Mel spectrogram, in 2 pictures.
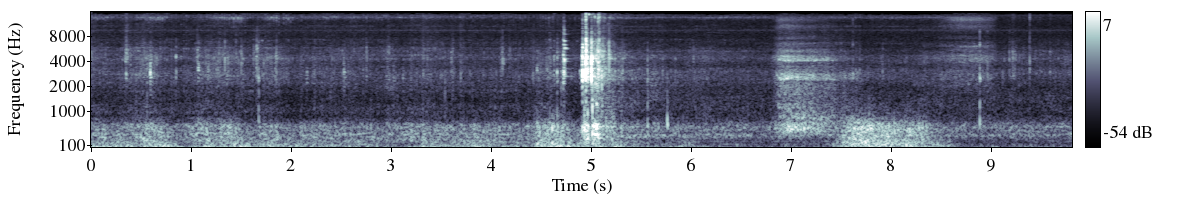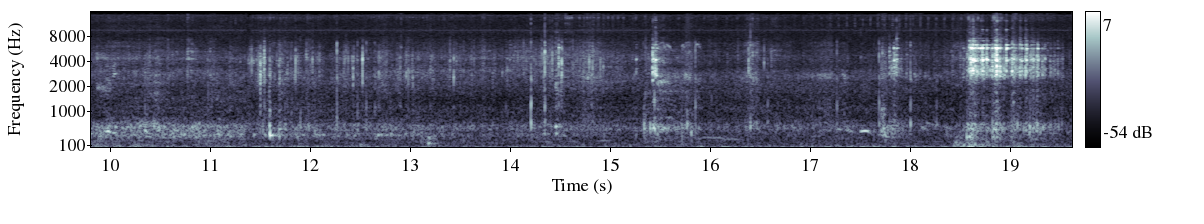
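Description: Wind rumbles across a close microphone outdoors.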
